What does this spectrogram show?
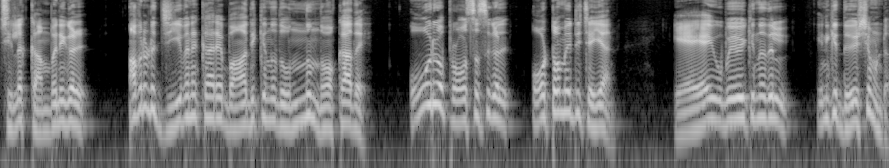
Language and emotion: Malayalam, angry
